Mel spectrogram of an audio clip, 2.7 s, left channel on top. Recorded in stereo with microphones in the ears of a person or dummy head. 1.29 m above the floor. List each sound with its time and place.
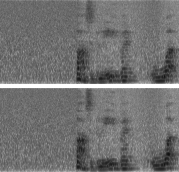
1.1 s a man speaking: 30° right (ahead or behind), 3 m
